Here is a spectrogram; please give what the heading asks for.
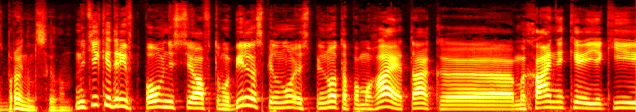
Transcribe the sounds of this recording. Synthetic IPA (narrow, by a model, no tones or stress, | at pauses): zbɾɔjnɪmsɪlˠɐmnetʲilʲkɪd̪ɾʲiwt̪pɔwnʲisʲtʲʊɐwt̪ɔmɔbʲilʲnɐsʲpʲinɔʊsʲpʲilʲnɔt̪ɐpɔmɐɦɑjɛt̪ɑk | mexɑnʲɪkɪjɐkʲi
